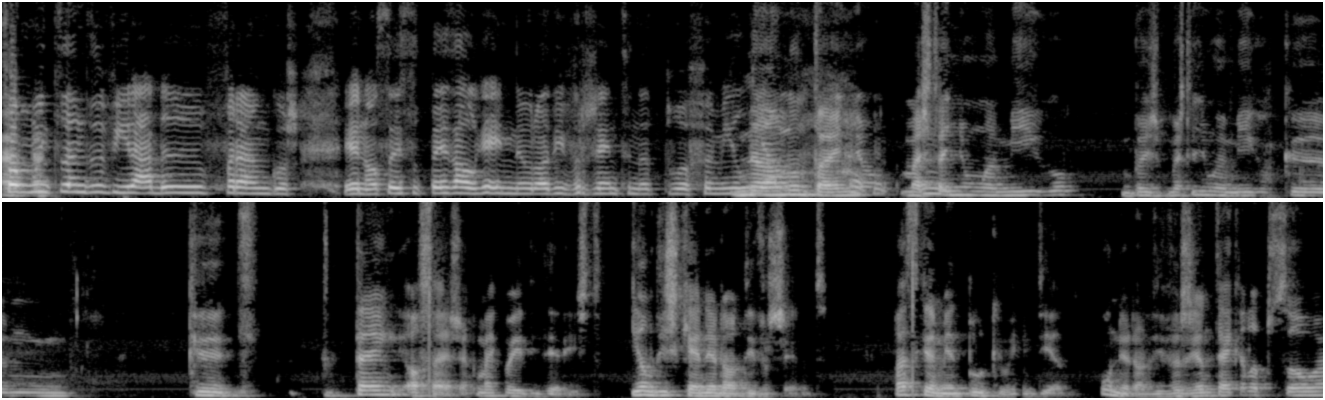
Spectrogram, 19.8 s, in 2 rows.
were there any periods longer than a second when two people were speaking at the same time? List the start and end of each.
none

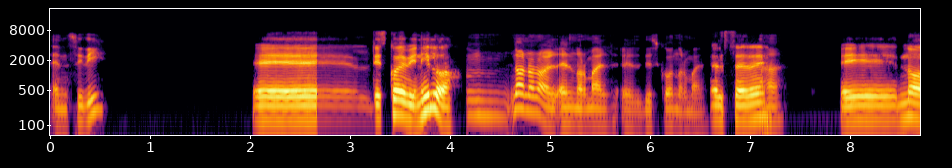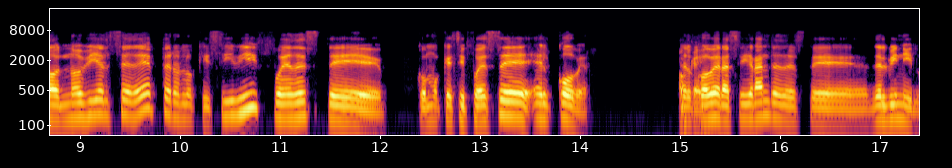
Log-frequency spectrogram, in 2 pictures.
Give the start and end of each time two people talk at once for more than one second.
none

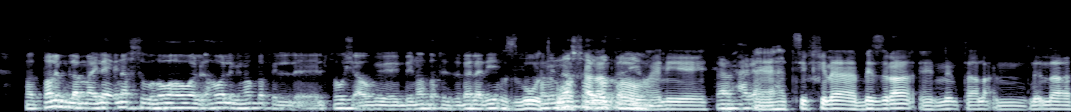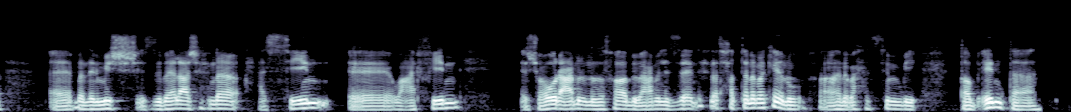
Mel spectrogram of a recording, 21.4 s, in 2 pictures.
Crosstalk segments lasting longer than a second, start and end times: 5.0-6.7

